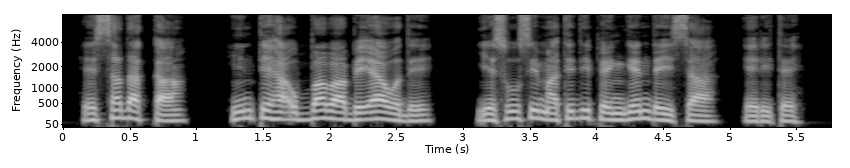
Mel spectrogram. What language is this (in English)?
Gofa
